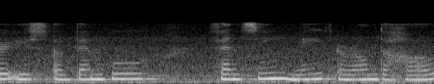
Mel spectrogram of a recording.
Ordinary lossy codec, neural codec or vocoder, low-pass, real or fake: AAC, 32 kbps; none; 7.2 kHz; real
